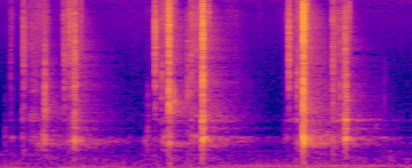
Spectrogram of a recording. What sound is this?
Bathroom soap dispenser.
